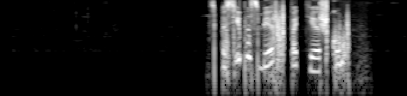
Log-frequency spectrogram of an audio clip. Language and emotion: Russian, neutral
